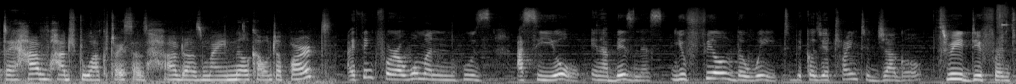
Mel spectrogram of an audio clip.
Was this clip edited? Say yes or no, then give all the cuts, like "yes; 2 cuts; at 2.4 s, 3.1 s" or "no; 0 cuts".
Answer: no; 0 cuts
